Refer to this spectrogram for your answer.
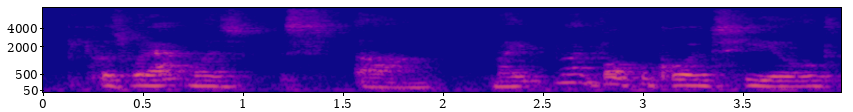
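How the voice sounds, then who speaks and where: A man's fairly high voice comes through with audible room echo and noticeable background noise. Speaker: music teacher. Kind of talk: casual chat. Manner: halting.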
